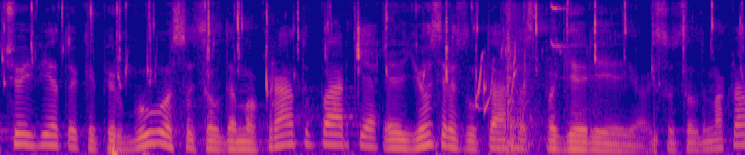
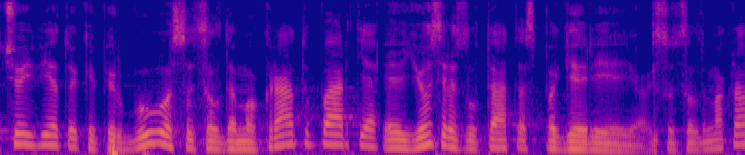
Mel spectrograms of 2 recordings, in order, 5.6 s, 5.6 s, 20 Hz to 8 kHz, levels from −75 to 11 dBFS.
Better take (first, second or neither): second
